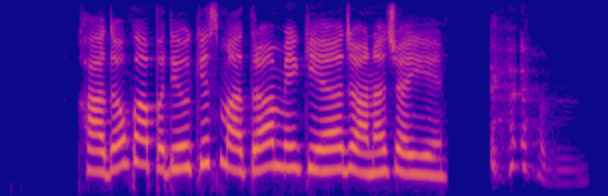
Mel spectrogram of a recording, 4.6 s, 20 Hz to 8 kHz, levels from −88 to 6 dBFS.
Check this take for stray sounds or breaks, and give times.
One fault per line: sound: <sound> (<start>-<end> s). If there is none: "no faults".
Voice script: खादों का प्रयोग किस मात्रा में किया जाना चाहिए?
sound: throat clearing (3.7-4.4 s)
